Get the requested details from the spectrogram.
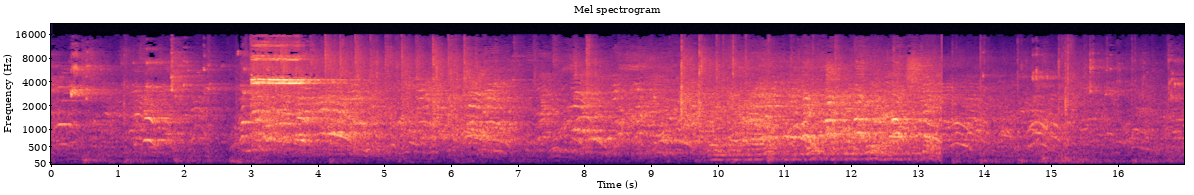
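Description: A crowd of spectators chatters and cheers in an echoing gym.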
